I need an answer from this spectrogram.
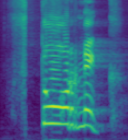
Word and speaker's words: вторник: V, T, O, R, N, E, K. And as you can see here, there is again voiced and voiceless consonant coming together. V and T. That is why V is pronounced as F.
